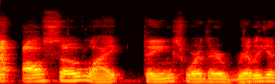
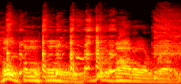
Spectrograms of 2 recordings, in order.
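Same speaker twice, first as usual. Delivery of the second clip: jokey, put-on cartoon pirate voice; 4 semitones higher, 3 dB louder than usual. Teasing the other speaker that the way they said it sounded like this: mock pirate voice. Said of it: "the way you said that sounds like".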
